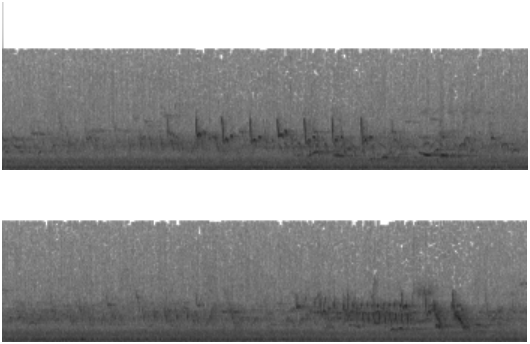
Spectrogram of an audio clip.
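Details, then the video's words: Honey bees give a level, unbroken buzz, joined by sharp repeated bird notes and twitters in the upper register across the whole stretch. "Best Honey Bee Sound!"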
